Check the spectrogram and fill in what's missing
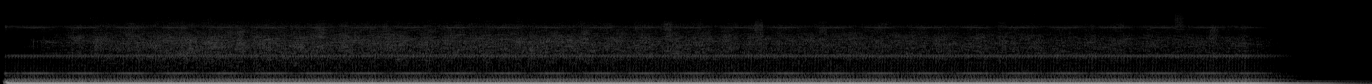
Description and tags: sci-fi drone
digital, fx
